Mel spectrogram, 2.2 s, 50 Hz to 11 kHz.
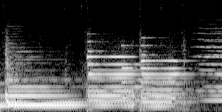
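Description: Ensoniq ESQ-1 wavetable synthesizer played from its keyboard: sustained chords, with new notes struck about a second in and again half a second later.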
